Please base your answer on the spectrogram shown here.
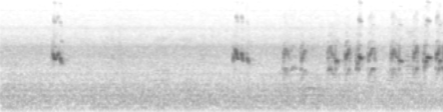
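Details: Sooty-headed bulbul giving two isolated chirps, then a quickening run of bright, warbling notes in the final second and a half.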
